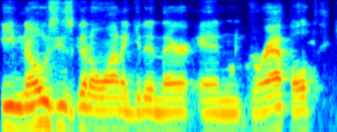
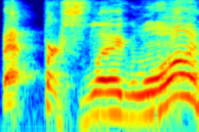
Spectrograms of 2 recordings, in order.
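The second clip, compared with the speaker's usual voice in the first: lively, excited, enthusiastic delivery; 10 semitones higher, 11 dB louder than usual. Repeating a line after being asked for more enthusiasm, enthusiastic. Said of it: "need a little more enthusiasm out of you when you say that first leg one".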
